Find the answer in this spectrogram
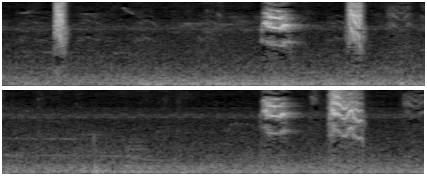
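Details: Female yellow-bellied seedeater chirps used to warm up males for singing. Five brief, sharp, high notes come at irregular intervals, some sounding as clicks and some as slightly longer buzzy chips, over a low steady hiss.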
